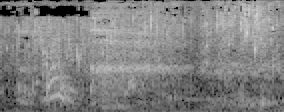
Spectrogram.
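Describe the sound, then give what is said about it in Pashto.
Water being poured into a jug, a continuous rushing, splashing stream that stays fairly loud and even throughout. “صبر، چې لوټکه کې اوبه واچوم.”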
